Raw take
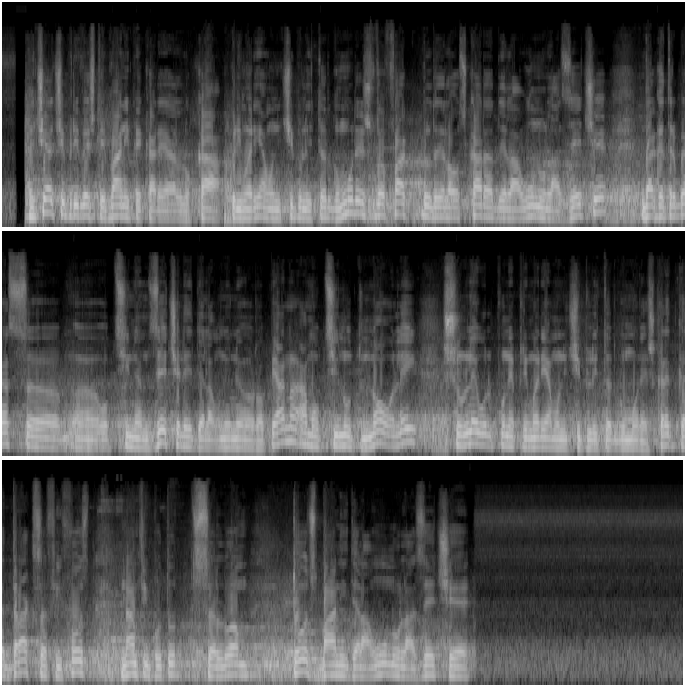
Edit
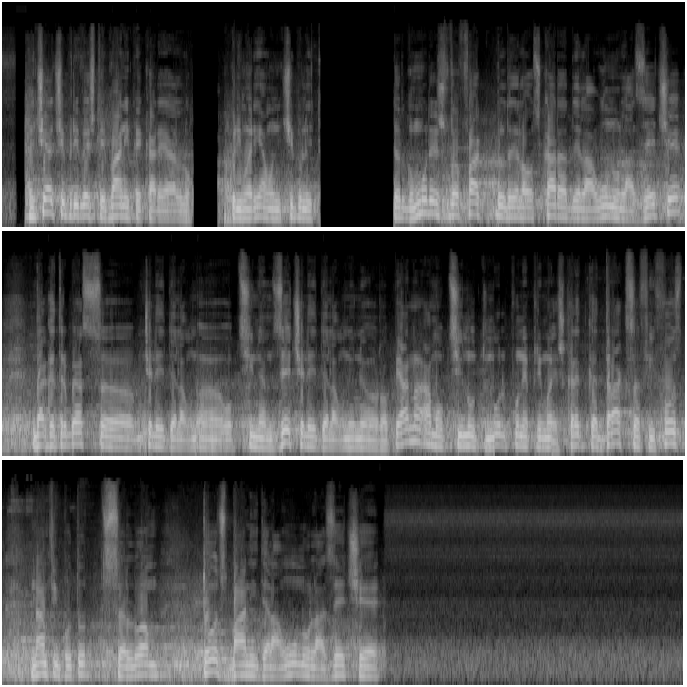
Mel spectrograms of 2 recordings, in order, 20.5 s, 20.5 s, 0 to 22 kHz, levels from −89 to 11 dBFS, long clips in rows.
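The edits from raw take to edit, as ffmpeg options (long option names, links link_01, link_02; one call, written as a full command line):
ffmpeg -i in.wav -filter_complex "[0:a]asplit=8[link_01][link_02][link_03][link_04][link_05][link_06][link_07][link_08];[link_01]atrim=end=1.91,asetpts=PTS-STARTPTS,afade=type=out:start_time=1.906:duration=0.004:curve=hsin[link_09];[link_02]atrim=start=1.91:end=2.16,asetpts=PTS-STARTPTS,volume=0[link_10];[link_03]atrim=start=2.16:end=3.18,asetpts=PTS-STARTPTS,afade=type=in:duration=0.004:curve=hsin,afade=type=out:start_time=1.016:duration=0.004:curve=hsin,apad=pad_dur=0.74[link_11];[link_04]atrim=start=3.18:end=7.532,asetpts=PTS-STARTPTS,afade=type=in:duration=0.004:curve=hsin[link_12];[link_05]atrim=start=8.548:end=9.052[link_13];[link_06]atrim=start=7.528:end=10.512[link_14];[link_07]atrim=start=11.608:end=12.192[link_15];[link_08]atrim=start=13.228[link_16];[link_09][link_10][link_11][link_12]concat=n=4:v=0:a=1[link_17];[link_17][link_13]acrossfade=duration=0.004:curve1=hsin:curve2=hsin[link_18];[link_18][link_14]acrossfade=duration=0.004:curve1=hsin:curve2=hsin[link_19];[link_19][link_15]acrossfade=duration=0.004:curve1=hsin:curve2=hsin[link_20];[link_20][link_16]acrossfade=duration=0.004:curve1=hsin:curve2=hsin" out.wav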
